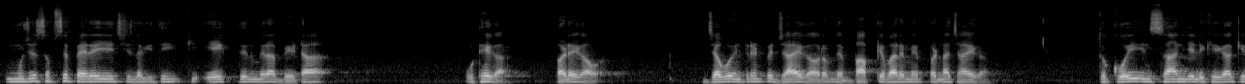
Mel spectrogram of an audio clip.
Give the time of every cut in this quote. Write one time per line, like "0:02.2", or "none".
none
